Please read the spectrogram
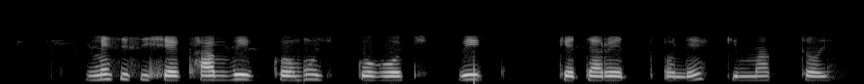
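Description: At 2.98 to 3.04 s and again at 4.74 to 4.78 s, the speech shows packet loss with pitch repetition. Audio went missing, about 60 ms and then 40 ms, which fits three and two 20 ms packets. The receiver filled each gap by repeating the last pitch period. The shorter gap sounds like a briefly held, slightly buzzy tone, while the longer one fades out into silence before the speech returns with a short cross-fade, over a telephone band of roughly 250 Hz to 3.6 kHz.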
